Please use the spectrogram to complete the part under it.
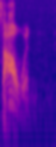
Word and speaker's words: Samhain: It's spelled Samhain. It's pronounced Samhain. – Yeah. – I got that drummed into me. It's like, no, that's not how, it's not phonetic.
